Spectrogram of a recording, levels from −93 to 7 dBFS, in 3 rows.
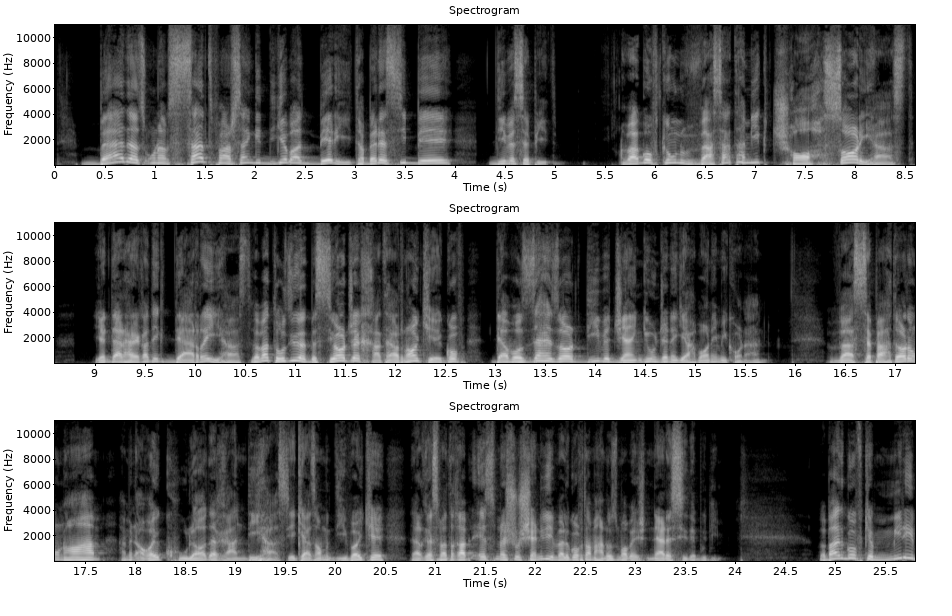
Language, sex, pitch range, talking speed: Persian, male, 130-200 Hz, 175 wpm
